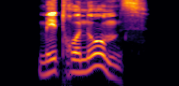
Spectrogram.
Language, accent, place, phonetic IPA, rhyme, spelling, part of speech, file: German, Germany, Berlin, [metʁoˈnoːms], -oːms, Metronoms, noun, De-Metronoms.ogg
- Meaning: genitive of Metronom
